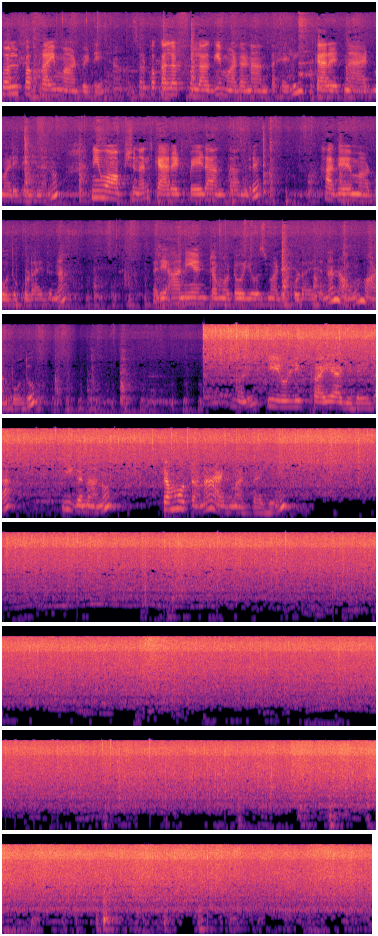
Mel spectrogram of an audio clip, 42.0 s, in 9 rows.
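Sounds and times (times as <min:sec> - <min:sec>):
wooden spatula scraping and knocking pan: 0:00.0 - 0:18.7, 0:35.4 - 0:42.0
onion and tomato sizzling in oil: 0:00.0 - 0:42.0.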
